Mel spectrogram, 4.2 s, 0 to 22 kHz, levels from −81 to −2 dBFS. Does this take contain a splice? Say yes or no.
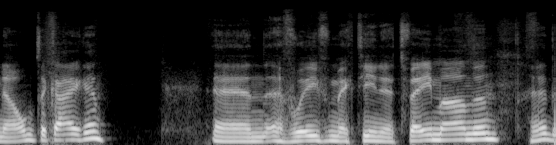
no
